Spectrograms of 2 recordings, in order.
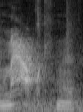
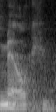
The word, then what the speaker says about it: milk: want some milk now you're saying it wrong you're saying malk like it's a disease how do you say it i'm saying it the way everyone ought to say it milk m-i-l-k right like two percent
